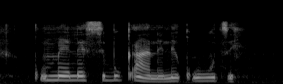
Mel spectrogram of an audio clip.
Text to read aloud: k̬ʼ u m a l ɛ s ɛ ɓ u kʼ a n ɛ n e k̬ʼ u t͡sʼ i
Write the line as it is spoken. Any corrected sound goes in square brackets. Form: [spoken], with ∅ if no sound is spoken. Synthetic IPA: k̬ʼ u m [ɛ] l ɛ s [i] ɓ u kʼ a n ɛ n e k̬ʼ [uː] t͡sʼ i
